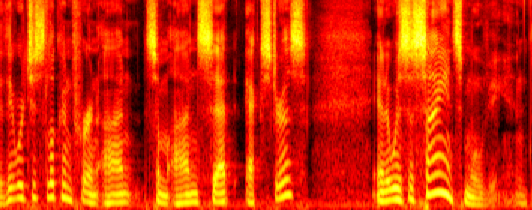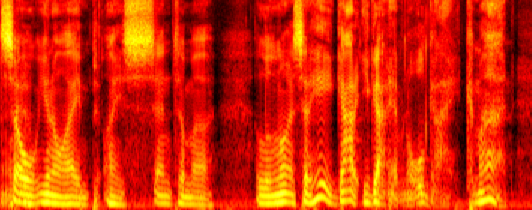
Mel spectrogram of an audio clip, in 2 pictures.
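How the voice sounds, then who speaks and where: Very wide pitch swings mark a man's fairly quick speech on a very clean recording with a silent background. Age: 70s. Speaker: actor and model. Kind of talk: casual interview chat.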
